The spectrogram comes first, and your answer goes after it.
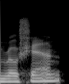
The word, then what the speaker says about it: Roashan: My name is Roashan.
